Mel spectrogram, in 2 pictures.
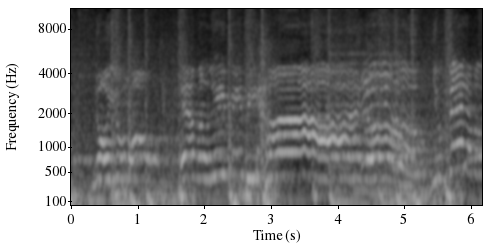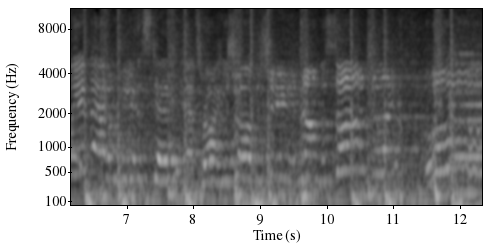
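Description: Two women singing a pop duet through handheld microphones, trading and overlapping sung lines, over band backing music with a steady drum beat.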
